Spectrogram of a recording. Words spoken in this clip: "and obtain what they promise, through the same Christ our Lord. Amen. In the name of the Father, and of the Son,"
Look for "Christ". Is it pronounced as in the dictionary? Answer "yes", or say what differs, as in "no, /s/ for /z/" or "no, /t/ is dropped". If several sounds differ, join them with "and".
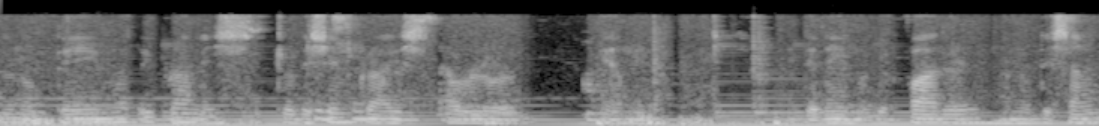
yes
